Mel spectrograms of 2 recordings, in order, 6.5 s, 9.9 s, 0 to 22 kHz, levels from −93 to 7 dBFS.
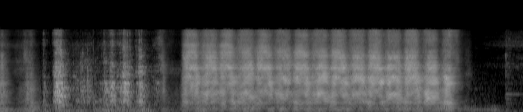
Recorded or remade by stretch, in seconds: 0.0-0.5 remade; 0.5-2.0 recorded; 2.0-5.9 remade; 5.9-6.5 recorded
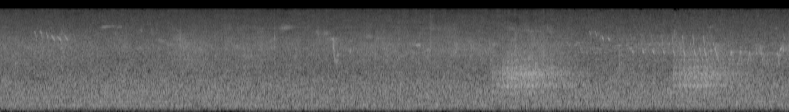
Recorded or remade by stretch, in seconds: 0.0-0.4 remade; 0.4-1.9 recorded; 1.9-7.0 remade; 7.0-9.9 recorded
